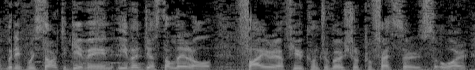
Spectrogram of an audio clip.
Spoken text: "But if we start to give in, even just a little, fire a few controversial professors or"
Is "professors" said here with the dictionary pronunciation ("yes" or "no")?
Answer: yes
